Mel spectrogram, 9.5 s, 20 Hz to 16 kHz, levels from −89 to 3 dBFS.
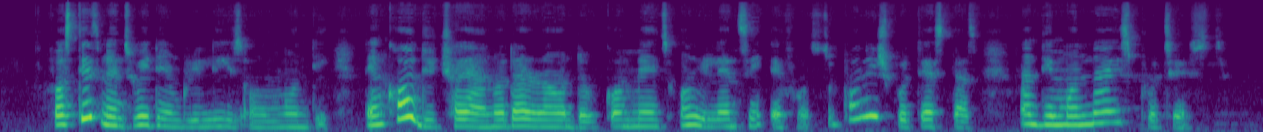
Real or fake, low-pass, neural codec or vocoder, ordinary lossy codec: fake; 14.4 kHz; vocoder, 44.1 kHz, 128 mel bands, Pupu-Vocoder; none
